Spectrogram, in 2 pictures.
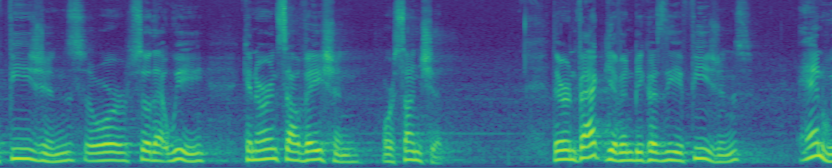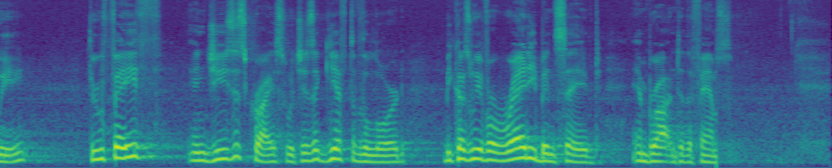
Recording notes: for evening service at Arlington Baptist Church in Arlington, Virginia.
